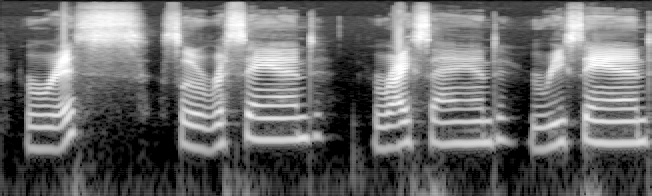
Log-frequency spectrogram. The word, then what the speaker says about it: Rhysand: Rhys, so Rysand, Rysand, Rhysand. I think it is Rhysand because I remember seeing the phonetic, I don't know, pronunciation of the name.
